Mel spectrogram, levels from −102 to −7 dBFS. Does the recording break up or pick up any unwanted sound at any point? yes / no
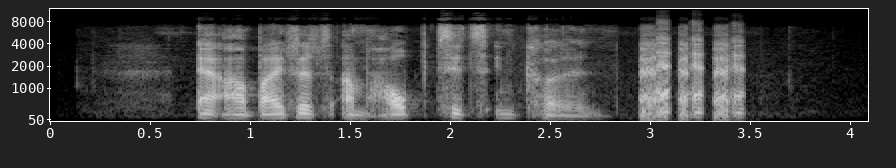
yes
